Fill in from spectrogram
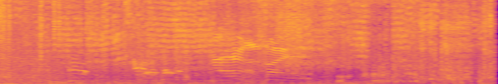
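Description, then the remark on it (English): Storm wind buffets a microphone outdoors in a steady, loud, rumbling roar that never lets up, with faint indistinct voices half-buried beneath the gusts. “Luckily, I did all my audio after the fact, so I wasn't even close to them when they were outside in a storm.”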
